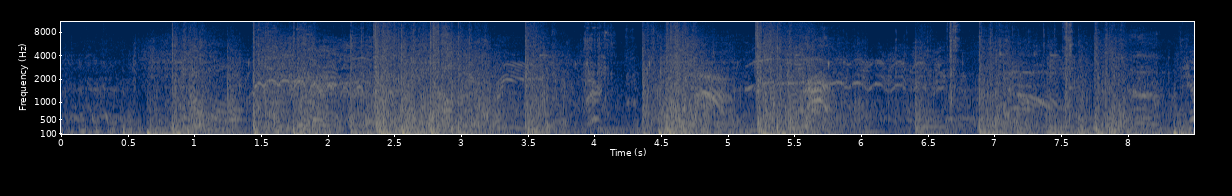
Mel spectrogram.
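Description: Horses whinnying and clip-clopping during a Red Dead Redemption gunfight near a carriage, with repeated loud neighs over rapid bursts of gunfire, busy and close throughout.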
